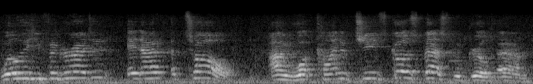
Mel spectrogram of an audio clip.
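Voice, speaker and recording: A woman's voice: high voice, moderate pace, lightly acted. A woman performing an arch, mock-dramatic narrator of a theatrical radio serial. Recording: echoey, noisy hall recorded from far off.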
